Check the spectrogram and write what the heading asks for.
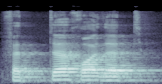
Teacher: ഇവിടെ ഖാഇന് മാത്രം തഫ്ഖീം കൊടുക്കുക. ഇസ്തിഅലാഇൻ്റെ അക്ഷരമാണ്.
